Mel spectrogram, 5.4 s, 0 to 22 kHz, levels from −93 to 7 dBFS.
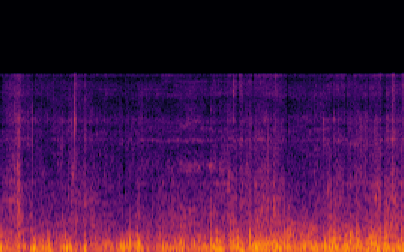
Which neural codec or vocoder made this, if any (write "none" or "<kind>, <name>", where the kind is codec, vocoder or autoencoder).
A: codec, SNAC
